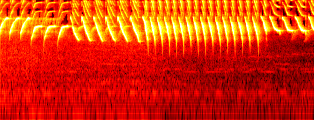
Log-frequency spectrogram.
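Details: Canary singing a training song for other canaries: a long series of rapid, repeated downslurred whistled syllables, changing to faster, tighter notes midway, about three to four per second, clear and loud.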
